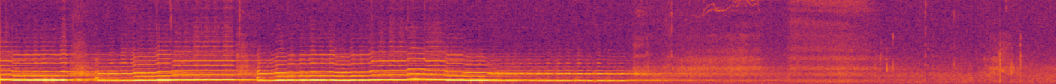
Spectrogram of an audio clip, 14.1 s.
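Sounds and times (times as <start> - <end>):
Indian side flute: 0.0 - 10.6.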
